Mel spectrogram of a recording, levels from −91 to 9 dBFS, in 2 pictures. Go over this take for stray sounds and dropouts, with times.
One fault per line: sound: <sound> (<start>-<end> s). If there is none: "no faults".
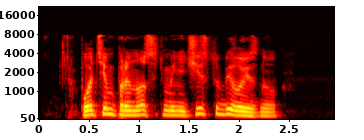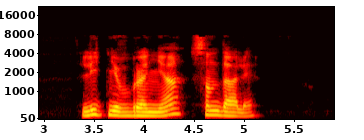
no faults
